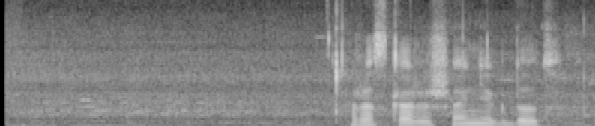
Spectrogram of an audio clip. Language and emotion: Russian, neutral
